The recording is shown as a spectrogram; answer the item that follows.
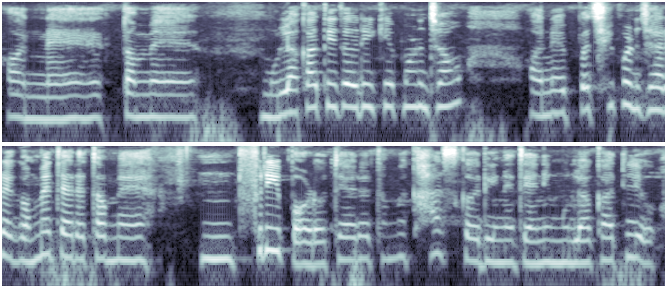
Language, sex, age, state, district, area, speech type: Gujarati, female, 18-30, Gujarat, Rajkot, rural, spontaneous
